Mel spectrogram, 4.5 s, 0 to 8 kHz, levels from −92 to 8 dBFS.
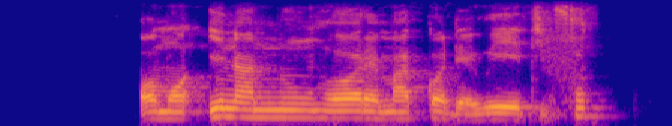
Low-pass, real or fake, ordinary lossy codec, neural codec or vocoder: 7.2 kHz; real; Opus, 24 kbps; none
